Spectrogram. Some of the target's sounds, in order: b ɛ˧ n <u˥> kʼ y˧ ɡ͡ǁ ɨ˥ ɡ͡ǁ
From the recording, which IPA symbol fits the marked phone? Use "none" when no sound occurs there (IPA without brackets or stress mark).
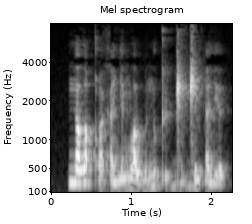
u˥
